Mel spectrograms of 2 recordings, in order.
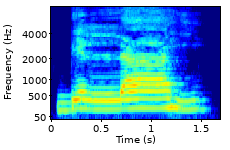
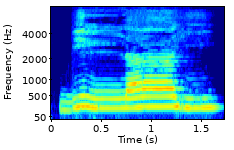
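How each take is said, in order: First: बिल्लाही with thick, dark L, first vowel E; slow BELLAAHI, laam made heavy; heavy laam mistake. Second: बिल्लाही slow, with light L and pure I; thin laam. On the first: Teacher showing the third mistake, thick L in बिल्लाही. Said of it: "लाम को मोटा पढ़ देते हैं". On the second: Teacher modelling बिल्लाही with a thin laam. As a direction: keep the L light in BILLAAHI, long AA. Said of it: "हम उसको बारीक पढ़ते हैं". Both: Shown as a demonstration.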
